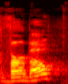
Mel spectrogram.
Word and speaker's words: VRBO: So VRBO, or as they pronounce it, Verbo, which I thought was a little weird, but that's okay.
